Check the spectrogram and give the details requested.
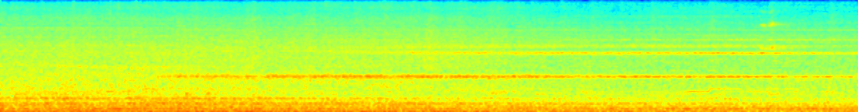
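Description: Jakarta Airport Rail Link electric train pulling in along the platform, its carriages rolling past close by with a steady rumble. A steady high whine starts about two seconds in, and a second, higher one joins about halfway through.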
